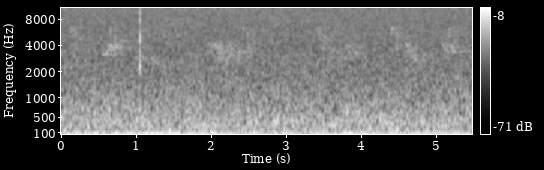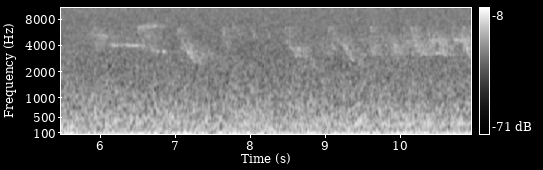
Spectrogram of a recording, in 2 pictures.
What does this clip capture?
Least Flycatcher, Red-eyed Vireo, Black-throated Green Warbler, Yellow-rumped Warbler, Ovenbird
